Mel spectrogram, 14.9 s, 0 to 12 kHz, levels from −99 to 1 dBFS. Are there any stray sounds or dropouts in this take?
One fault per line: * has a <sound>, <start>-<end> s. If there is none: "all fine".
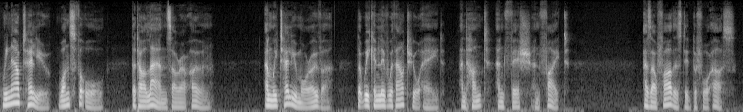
all fine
